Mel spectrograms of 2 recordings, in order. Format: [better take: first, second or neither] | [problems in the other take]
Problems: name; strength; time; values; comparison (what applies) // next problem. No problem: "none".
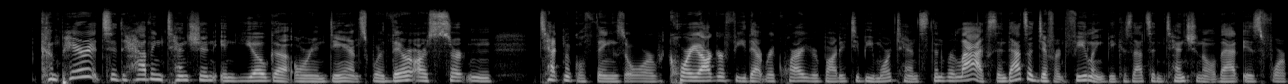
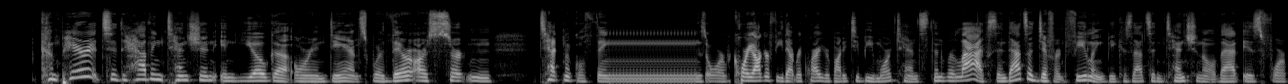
first | audio freezing; at 6 s for 1 s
